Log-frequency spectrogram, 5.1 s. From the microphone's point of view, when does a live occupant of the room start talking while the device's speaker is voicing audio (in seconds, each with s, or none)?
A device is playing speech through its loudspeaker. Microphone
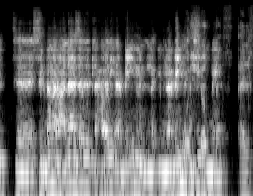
3.6 s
